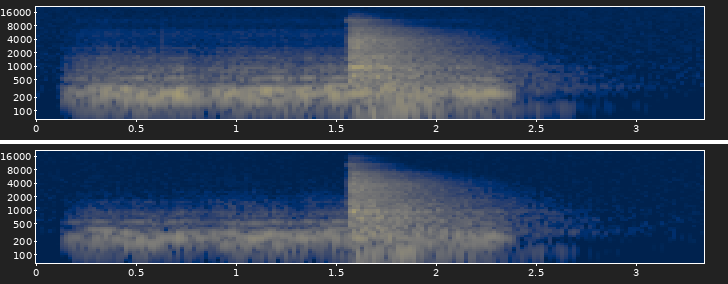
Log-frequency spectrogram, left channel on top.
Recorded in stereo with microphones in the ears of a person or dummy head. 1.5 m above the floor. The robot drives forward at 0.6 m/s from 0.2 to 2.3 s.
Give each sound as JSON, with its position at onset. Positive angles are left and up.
{"t": 1.5, "sound": "a door slam", "side_deg": 15, "distance_m": 3.5}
